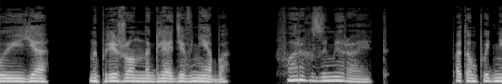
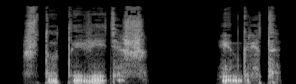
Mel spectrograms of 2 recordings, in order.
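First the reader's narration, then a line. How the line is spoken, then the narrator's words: Low voice. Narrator (Russian): спрашивает низким голосом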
